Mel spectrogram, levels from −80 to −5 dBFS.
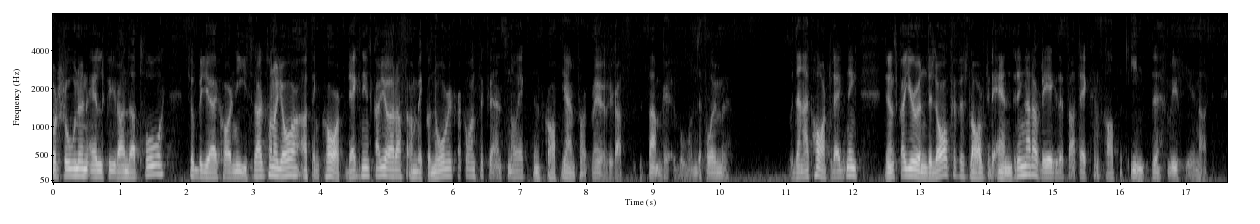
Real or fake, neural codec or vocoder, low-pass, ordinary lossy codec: fake; codec, 16 kHz, 1 kbps, X-Codec, HuBERT features, trained on LibriSpeech; none; none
